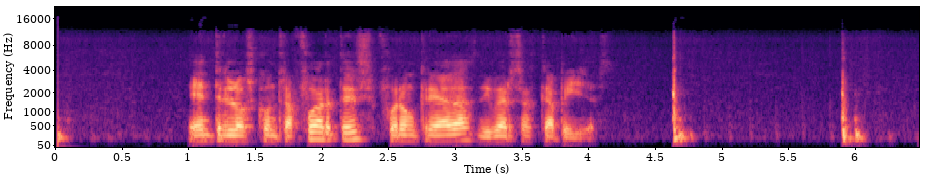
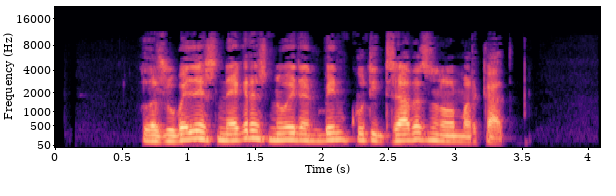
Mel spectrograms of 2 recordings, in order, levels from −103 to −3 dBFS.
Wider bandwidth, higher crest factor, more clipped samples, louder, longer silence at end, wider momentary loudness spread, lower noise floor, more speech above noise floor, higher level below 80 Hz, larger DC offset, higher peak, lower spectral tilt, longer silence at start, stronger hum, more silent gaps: about the same, 11 kHz vs 11.5 kHz; about the same, 18 dB vs 20 dB; neither; about the same, -18 LUFS vs -19 LUFS; second, 0.4 s vs 0.7 s; first, 13 LU vs 8 LU; second, -61 dBFS vs -74 dBFS; second, 45 dB vs 55 dB; about the same, -68 dBFS vs -64 dBFS; neither; about the same, -2 dBFS vs -2 dBFS; about the same, -6.5 dB/octave vs -6 dB/octave; second, 0.05 s vs 0.65 s; neither; neither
